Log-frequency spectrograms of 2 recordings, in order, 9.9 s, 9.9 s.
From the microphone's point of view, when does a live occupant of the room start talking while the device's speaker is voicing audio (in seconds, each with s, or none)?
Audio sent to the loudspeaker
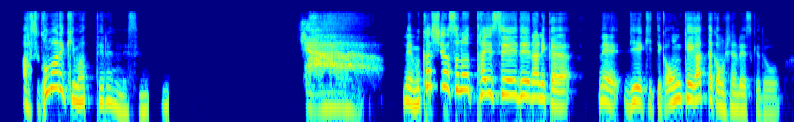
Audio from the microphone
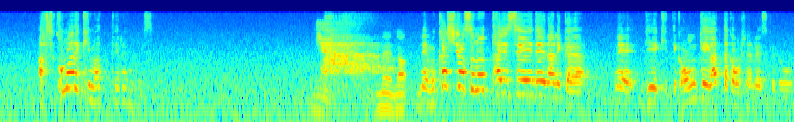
3.9 s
